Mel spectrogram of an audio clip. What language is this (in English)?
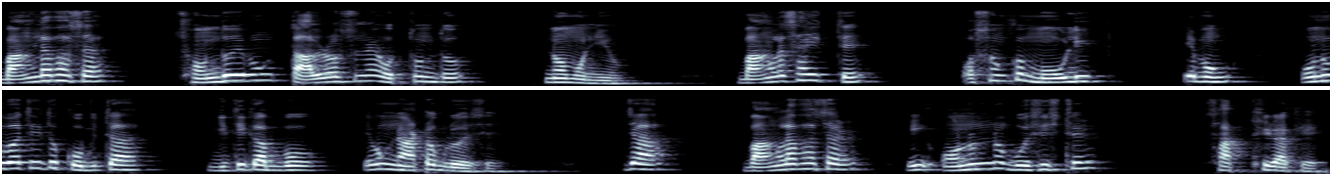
Bangla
